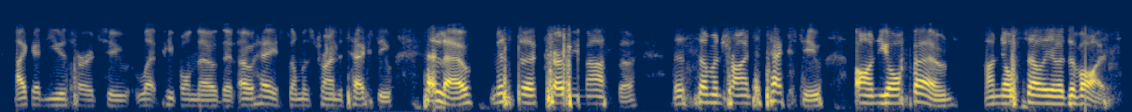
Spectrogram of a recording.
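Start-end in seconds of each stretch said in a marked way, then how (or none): 4.2-11.0 put-on phone assistant voice with an English accent. Imagining a phone voice telling Kirby about a text, in an English-accent Google voice. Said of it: "The English accent".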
